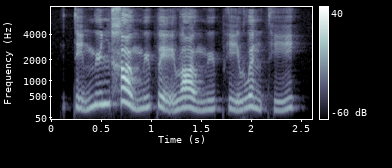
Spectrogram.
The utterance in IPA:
t̪ ḭ˨˩ m y˥ n x ɑ˥˩ ʊ̯ m y˧˥ p ḛ˨˩ ɪ̯ ɻ ɑ˥˩ ʊ̯ m y˧˥ pʰ ḭ˨˩ ɻ w ə˥˩ n t̪ʰ i˧˥

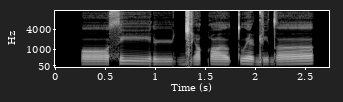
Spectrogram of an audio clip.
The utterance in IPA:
ɔː s iː ɾ yː ɡ͡ǀ i qʷ ʌː tʷ e ɖ i d̪ ʌː

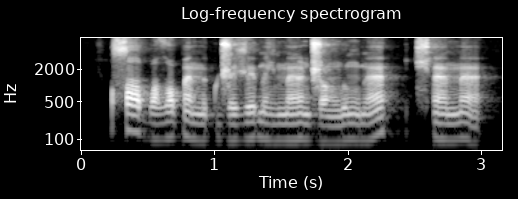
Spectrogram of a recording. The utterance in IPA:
sˤ i b ɪ ðˤ ʊ p œ̃ m ø p ɖ͡ʐ ø ʒ ø b ɛ̃ ʒ m œ̃ ɖ͡ʐ ɔ ŋ u ŋ b œ̃ | t͡ɕʰ œ̃ m œ̃

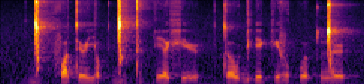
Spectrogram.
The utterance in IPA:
ɡ͡ǀ i kʷ f ɔ t ʉː j o k ɡ͡ǀ i̤ t ə̤ k i ə̯ xʲ ʉ | t o w ɡʲ ṵ ɾʲ ɛ kʲ ə v ə kʷ ɛː kʷ ŋ͡ǀ ʉ

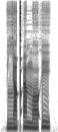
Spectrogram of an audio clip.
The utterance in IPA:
ʎ ɐ qʼ ɨ m ɔ ʔ i

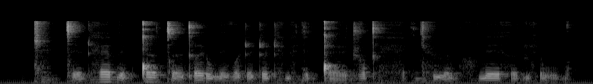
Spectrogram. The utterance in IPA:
ǁ æ̤˦ b ǀ ɛ˨ ɖʱ æ˦ b ɛ˨ b ǃ ɜ˦ ǀ ɜ˧ kʼ ɜ˦ ɽ o˧ n ɛ˧ ð ɔ˧ ʈ ɛ˧ ʈ ɜ˦ ʈ æ̤˦ ɳ æ̤˨ ɡ ɛ˧ ɡ ǃ æː˨ d͡ʒ ɔ˦ kʼ æ̤˦ | ɟ æ̤˧ ɹ ɜ˨ b h ɔ̤˦ n ɛː˦ h ɜ˨ ɡ ɭ ɛ̤˦ ɽ o˨ ɡ

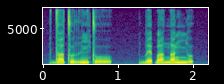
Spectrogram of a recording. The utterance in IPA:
d a˨˦ t ʊ˨ r ĩ˨ t oː˨ | b ɛ˦ ɓ a˨ n a˦ ŋ ɲ ʊ˦

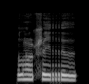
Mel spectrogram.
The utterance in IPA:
l õ ʂ i r ɨ

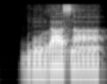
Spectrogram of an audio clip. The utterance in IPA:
b ũ˨ l a˦ z ã˦

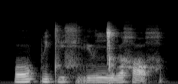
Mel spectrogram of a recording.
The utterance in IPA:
o p i tʲ i sʲ rʲ ɯ ŋ͡ǀ ɯ χ ɔ χ

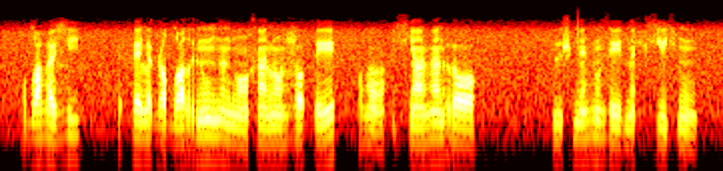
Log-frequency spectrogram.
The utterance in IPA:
dˤ i ð ɘ ɮ i | θ ɛ l ɐ ɡ u dˤ e r ũ ɡ ɐ̃ ɡ ɔ̃ x ã l ɔ̃ ɮ ɔ θ e | ðˤ ɐ̃ | ç ã ð ã r ɔ | ɨ ʃ d ɛ̃ z ũ z e d ã ʃ ç e ç ũ

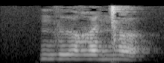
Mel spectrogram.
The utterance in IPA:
n z ɯː ʁ e ŋ͡ǀ ʌ

